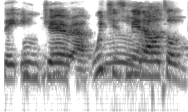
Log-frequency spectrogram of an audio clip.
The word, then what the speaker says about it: injera: I want you to spell injera for me so I get the right spelling.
